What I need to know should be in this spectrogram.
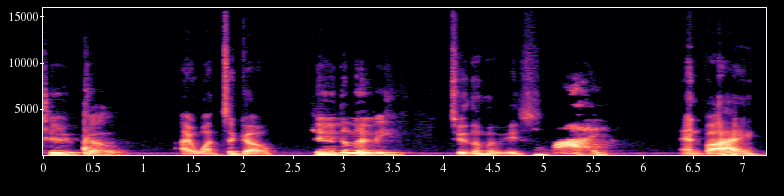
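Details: Adult male speaker; aphasia.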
